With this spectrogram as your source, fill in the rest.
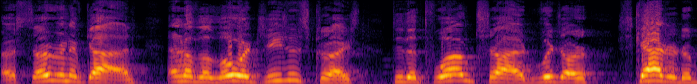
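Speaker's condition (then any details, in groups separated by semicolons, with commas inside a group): Cerebral palsy; delayed development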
